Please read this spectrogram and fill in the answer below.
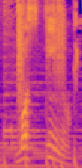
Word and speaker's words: Moschino: Ang pronunciation is Moschino.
